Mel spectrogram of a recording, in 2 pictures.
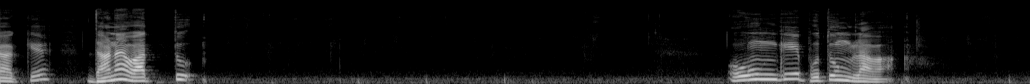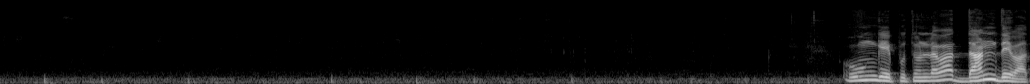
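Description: An elderly man speaks calmly and slowly, as if teaching.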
